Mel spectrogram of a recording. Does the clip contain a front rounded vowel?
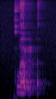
no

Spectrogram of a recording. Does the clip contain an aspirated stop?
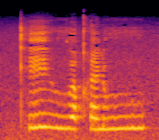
yes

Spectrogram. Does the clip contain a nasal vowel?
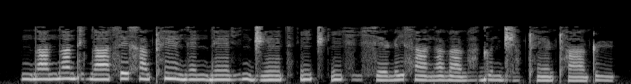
yes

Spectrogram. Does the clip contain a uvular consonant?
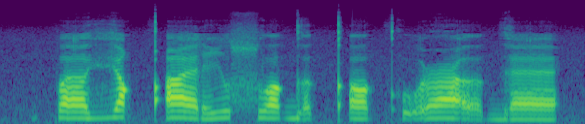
yes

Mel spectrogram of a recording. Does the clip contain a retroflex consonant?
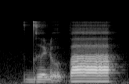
yes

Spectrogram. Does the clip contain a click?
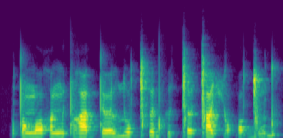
yes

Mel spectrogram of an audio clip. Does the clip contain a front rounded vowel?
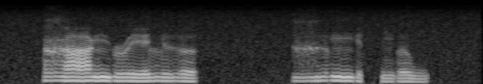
no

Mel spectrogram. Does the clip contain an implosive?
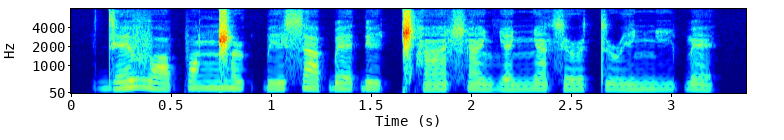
yes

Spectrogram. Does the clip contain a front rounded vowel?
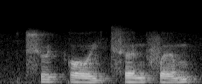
no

